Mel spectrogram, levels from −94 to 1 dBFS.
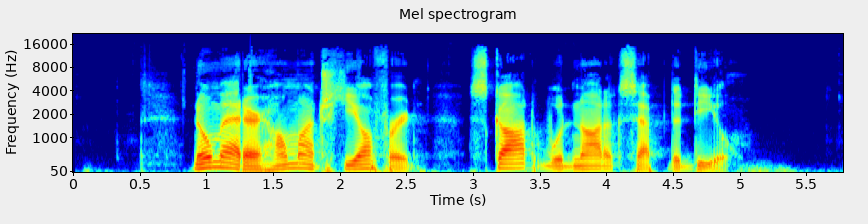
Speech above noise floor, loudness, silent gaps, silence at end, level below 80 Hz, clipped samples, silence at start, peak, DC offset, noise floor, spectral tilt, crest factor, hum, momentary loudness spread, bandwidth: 36 dB; -19 LUFS; none; 0.85 s; -44 dBFS; under 0.1%; 0.9 s; 0 dBFS; under 0.1%; -55 dBFS; -6 dB/octave; 20 dB; none; 12 LU; 15 kHz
